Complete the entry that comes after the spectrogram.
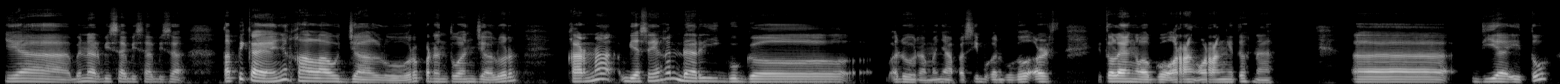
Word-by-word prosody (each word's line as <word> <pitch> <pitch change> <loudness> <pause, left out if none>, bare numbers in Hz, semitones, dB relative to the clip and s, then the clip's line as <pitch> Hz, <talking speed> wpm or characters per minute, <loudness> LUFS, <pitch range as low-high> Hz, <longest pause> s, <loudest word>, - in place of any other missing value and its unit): Iya, 140 0 0 0.5
benar, 140 +1 0
bisa 135 0 -3
bisa 125 0 -7
bisa. 120 +1 -7 0.5
Tapi 150 +10 +1
kayaknya 160 +4 +5
kalau 150 -6 +3 0.2
jalur 105 -4 -1
penentuan 130 -1 -3
jalur, 125 - -1 0.5
karena 150 - +3
biasanya 150 +5 +1
kan 275 - -2
dari 150 -2 0
Google 125 -2 0 0.4
aduh 120 0 -3
namanya 105 +2 -4
apa - - -5
sih, - - -8
bukan 115 -1 -5
Google 110 +4 -2
Earth 130 0 -1 0.4
itulah 140 0 +6
yang 130 - -3
logo 115 0 +2
orang-orang 115 0 +3
itu. 130 - -5
Nah, 100 0 -5 0.8
eee, 115 -1 +2 0.4
dia 135 +1 +2
itu 120 - -2
125 Hz, 125 wpm, -23 LUFS, 115-140 Hz, 0.8 s, itulah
